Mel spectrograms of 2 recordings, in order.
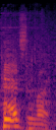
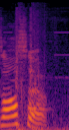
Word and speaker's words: Aslo: I realize I've been pronouncing Six's name wrong. It's Aslo. Yep. I thought it was also.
